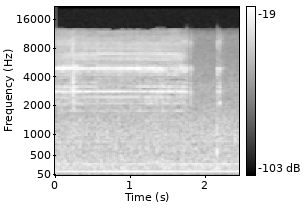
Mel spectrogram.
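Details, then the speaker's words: Scale model motor grader dozer-blade servo at 6 V drawing 0.2 A while holding the blade's weight: steady high-pitched buzz with a low hum underneath. "And you can also hear the annoying buzzing sound of the servo."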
